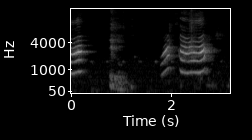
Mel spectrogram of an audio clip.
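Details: Ring-necked parakeet calling in harsh, ringing squawks. A short screech opens, a low rough sound follows, then a rising squawk and a longer, strained, wavering screech.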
